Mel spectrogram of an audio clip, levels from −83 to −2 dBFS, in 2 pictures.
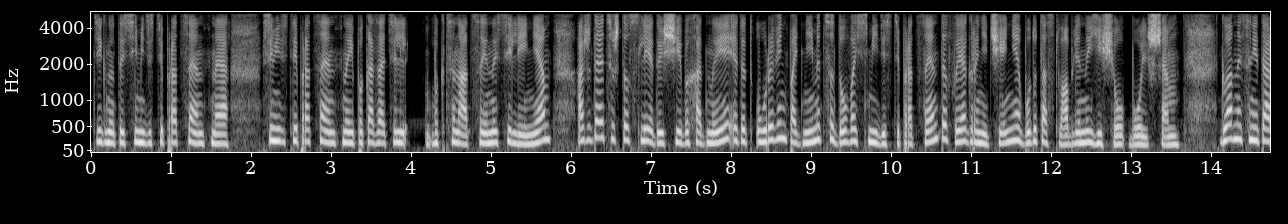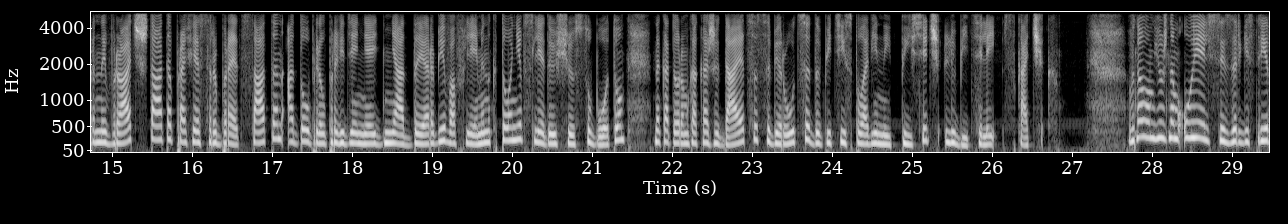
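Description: No technical faults can be heard anywhere in this recording.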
